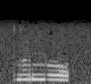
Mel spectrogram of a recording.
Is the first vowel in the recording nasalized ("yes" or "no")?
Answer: yes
